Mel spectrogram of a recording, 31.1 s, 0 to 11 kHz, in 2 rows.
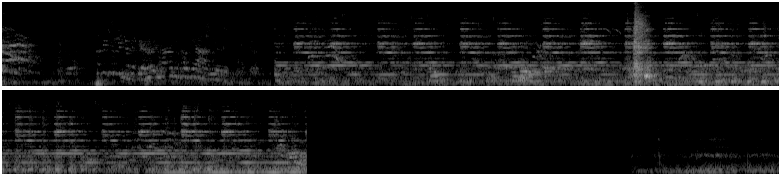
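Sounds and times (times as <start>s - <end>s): church bells ringing: 5.5s - 21.6s.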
